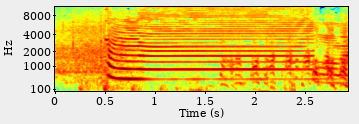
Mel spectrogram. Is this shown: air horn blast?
yes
